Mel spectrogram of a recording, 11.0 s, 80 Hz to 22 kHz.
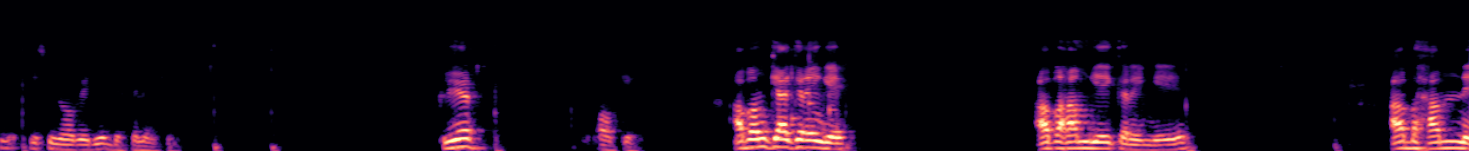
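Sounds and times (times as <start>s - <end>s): computer mouse clicks: 1.5s - 2.6s, 8.7s - 10.3s.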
